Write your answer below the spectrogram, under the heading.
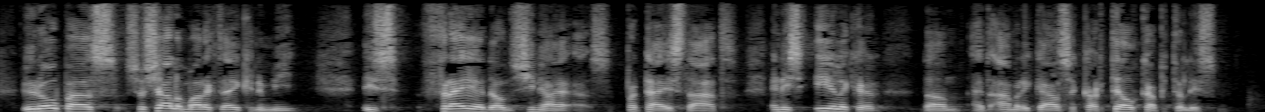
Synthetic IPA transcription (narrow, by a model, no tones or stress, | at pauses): ʔøːɾowpasːoʃaːləmɑrk̚tejkonomi | ɪsfrɛjəɹdɑnʃinaspaɹtɛjstaːtʔɛnɪsɪːɹləkəɹ | dɑnɦəta̰ːməɾikaːnsəkaɹtɛlˠkapi̥talɪsmə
